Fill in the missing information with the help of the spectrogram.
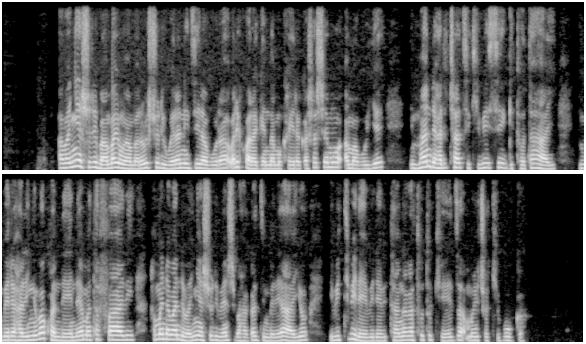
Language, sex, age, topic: Rundi, male, 36-49, education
